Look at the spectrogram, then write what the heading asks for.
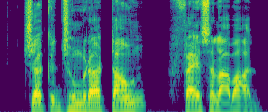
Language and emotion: Urdu, neutral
